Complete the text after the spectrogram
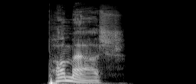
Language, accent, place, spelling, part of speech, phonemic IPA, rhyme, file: German, Germany, Berlin, pommersch, adjective, /ˈpɔmɐʃ/, -ɔmɐʃ, De-pommersch.ogg
- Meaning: alternative form of pommerisch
